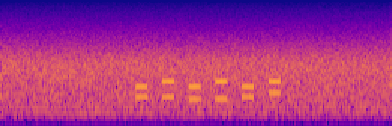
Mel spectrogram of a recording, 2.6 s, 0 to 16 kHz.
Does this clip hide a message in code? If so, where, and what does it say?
Yes: DTMF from 0.9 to 1.9 s, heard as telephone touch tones, dialled by machine, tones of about 80 ms, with radio hiss and a squelch burst at the end. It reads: 46134#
